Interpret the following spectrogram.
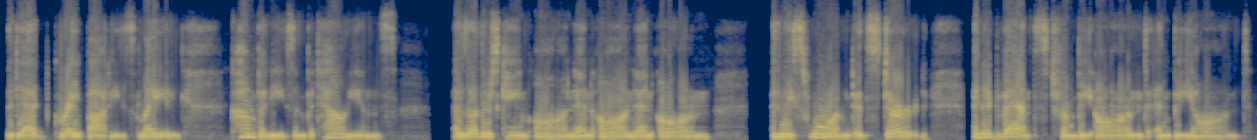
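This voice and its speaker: Woman, storyteller, dramatic narration, very creaky voice, dry close sound. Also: sits low, no echo, low-quality recording. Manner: slow, measured, dramatic.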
